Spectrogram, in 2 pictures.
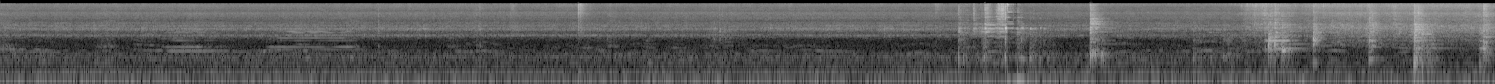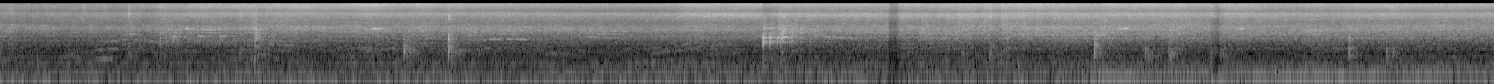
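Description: Chicken pieces sizzling as they fry in oil in a kadai, stirred with a metal spatula that scrapes and knocks against the pan. A few sharp knocks come about ten seconds in, then the sizzle starts and grows steadily louder.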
